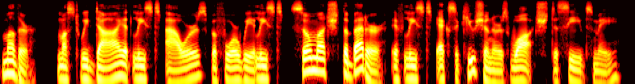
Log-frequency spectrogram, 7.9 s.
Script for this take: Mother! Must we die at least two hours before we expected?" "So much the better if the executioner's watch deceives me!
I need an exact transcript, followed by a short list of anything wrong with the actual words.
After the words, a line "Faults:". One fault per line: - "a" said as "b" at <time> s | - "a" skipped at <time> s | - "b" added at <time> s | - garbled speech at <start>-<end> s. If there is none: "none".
Mother! Must we die at least hours before we least?" "So much the better if least executioner's watch deceives me!
Faults:
- "two" skipped at 2.1 s
- "expected" said as "least" at 3.2 s
- "the" said as "least" at 5.1 s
